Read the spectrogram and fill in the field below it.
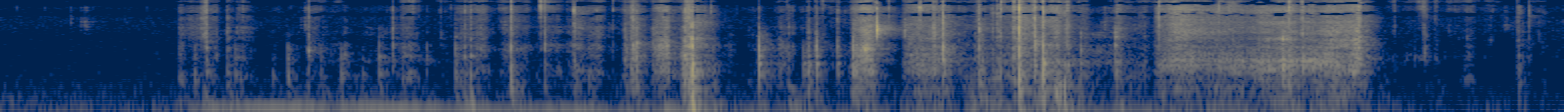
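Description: A cardboard box flap is pulled open with a soft scrape.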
